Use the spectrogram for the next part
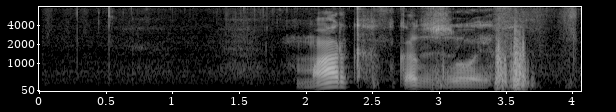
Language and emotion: Russian, neutral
